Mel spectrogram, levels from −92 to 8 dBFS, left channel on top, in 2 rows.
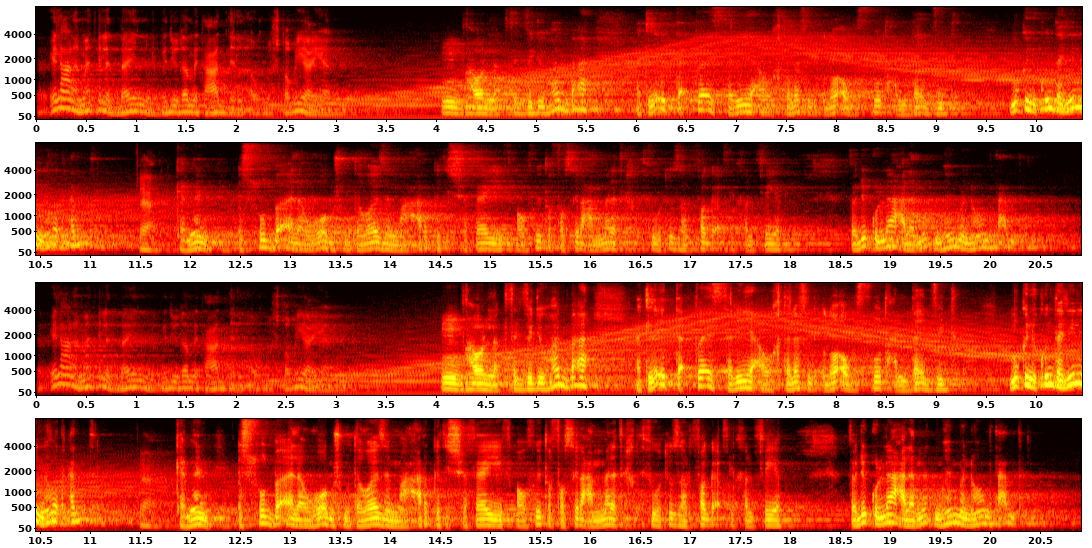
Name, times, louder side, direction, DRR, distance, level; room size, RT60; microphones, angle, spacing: voice 1, 0.1-3.0 11.5-11.8, left 2 dB, 25° left, 8 dB, 0.5 m, -34 dB
sound 1, 1.7-13.1, right 2 dB, 30° right, 0.7 m, -38 dB
voice 2, 4.0-9.2 9.7-10.9 11.9-18.0 18.6-20.3, right 5 dB, 60° right, 14 dB, 0.4 m, -22 dB
16.5 x 7.9 x 5.1 m, 2.9 s
head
